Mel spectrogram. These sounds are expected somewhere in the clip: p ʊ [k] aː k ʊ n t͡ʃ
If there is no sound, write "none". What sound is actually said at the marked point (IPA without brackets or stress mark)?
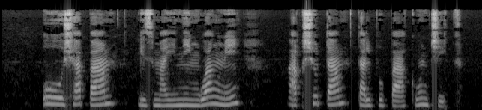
p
